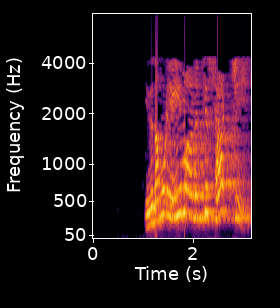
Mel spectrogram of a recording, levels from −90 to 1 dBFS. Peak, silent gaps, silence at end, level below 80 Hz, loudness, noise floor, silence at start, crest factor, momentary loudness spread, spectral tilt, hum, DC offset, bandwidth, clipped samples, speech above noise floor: 0 dBFS; none; 0 s; -54 dBFS; -13 LUFS; -88 dBFS; 1.05 s; 14 dB; 9 LU; -7 dB/octave; none; under 0.1%; 6.4 kHz; under 0.1%; 76 dB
